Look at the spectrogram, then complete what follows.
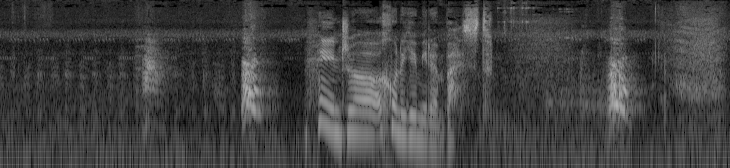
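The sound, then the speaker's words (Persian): A stray dog gives a few short, sharp barks spaced several seconds apart, with a person talking briefly between them. “سگ میشه؟ آره.”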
